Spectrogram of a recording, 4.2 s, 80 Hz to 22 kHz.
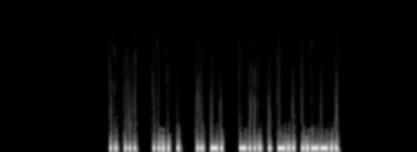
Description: Morse code, heard as a keyed tone, about 50 wpm, 700 Hz. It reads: IS HE IN BED?
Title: Sentences from Top 500 Words 50wpm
